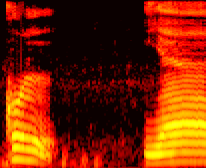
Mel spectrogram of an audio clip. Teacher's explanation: Karena huruf ya berharokat fathah diikuti alif bertemu dengan huruf hamzah di lain kata. Cara membacanya panjang selama 2 atau 5 harokat. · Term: mad jaiz munfasil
